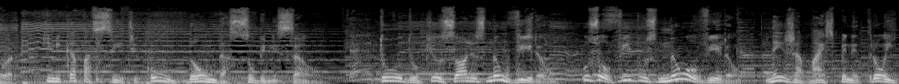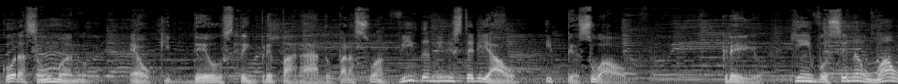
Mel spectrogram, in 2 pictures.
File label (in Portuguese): pastora masc, Aniversário de Pastora – Voz Masculina; Telemensagens para todas as ocasiões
